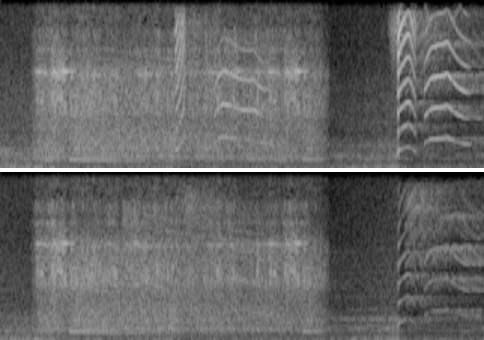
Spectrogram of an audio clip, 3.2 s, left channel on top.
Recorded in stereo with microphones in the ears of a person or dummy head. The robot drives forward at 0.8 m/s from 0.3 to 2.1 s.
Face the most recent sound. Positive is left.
turn(degrees=60)  # may be behind; listen again after turning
